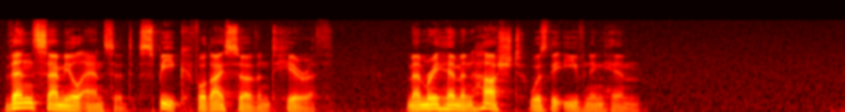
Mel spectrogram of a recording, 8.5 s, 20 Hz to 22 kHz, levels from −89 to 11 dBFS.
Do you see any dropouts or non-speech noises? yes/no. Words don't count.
no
